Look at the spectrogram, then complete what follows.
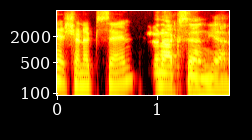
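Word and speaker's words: Shaunak Sen: filmmaker um Shan how do you say it shanuk sen shaken yeah shaken yeah so uh it's in Hindi language and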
